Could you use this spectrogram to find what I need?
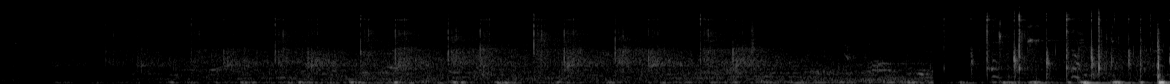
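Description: Table tennis balls click against paddles and a table at a quick, steady pace.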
